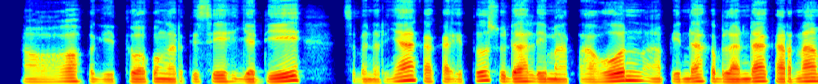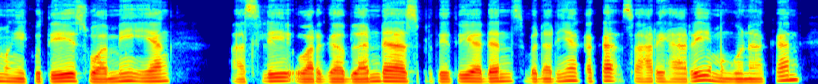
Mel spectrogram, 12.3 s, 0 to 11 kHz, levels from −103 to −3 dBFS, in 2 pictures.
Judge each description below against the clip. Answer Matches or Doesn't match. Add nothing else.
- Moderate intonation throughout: Matches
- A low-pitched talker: Matches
